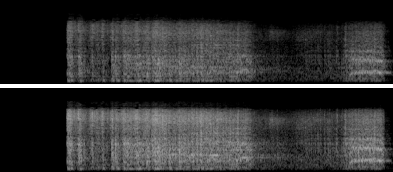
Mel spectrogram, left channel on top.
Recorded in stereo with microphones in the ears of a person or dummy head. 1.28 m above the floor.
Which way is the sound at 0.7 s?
25° right (ahead or behind).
